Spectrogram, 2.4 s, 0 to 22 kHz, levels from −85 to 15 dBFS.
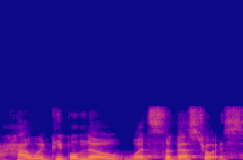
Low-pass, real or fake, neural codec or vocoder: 7.2 kHz; fake; codec, 44.1 kHz, 7.8 kbps, DAC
